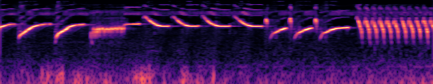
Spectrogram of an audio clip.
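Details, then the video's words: Breeding male canary giving its attraction song: a series of clear, rising whistled sweeps, a short buzzy burst, then falling slurred notes and upswept whistles, ending in a fast, dense trill. "Canário Reprodutor - Som de Atração"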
